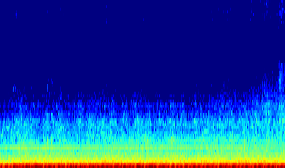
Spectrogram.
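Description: A passenger train running at speed, heard from inside the carriage: a steady, loud low rumble of engine and running gear, with a faint steady whine above it.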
